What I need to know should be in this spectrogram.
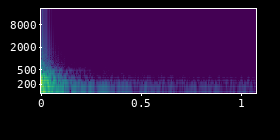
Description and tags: a mid-range piano lid closing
